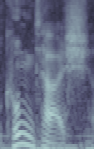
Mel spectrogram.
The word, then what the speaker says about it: Countach: Oh, Countach. Okay. All right. I wish I speak Italian, so I will understand the excitement. Your pronounce of Countach is perfect.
